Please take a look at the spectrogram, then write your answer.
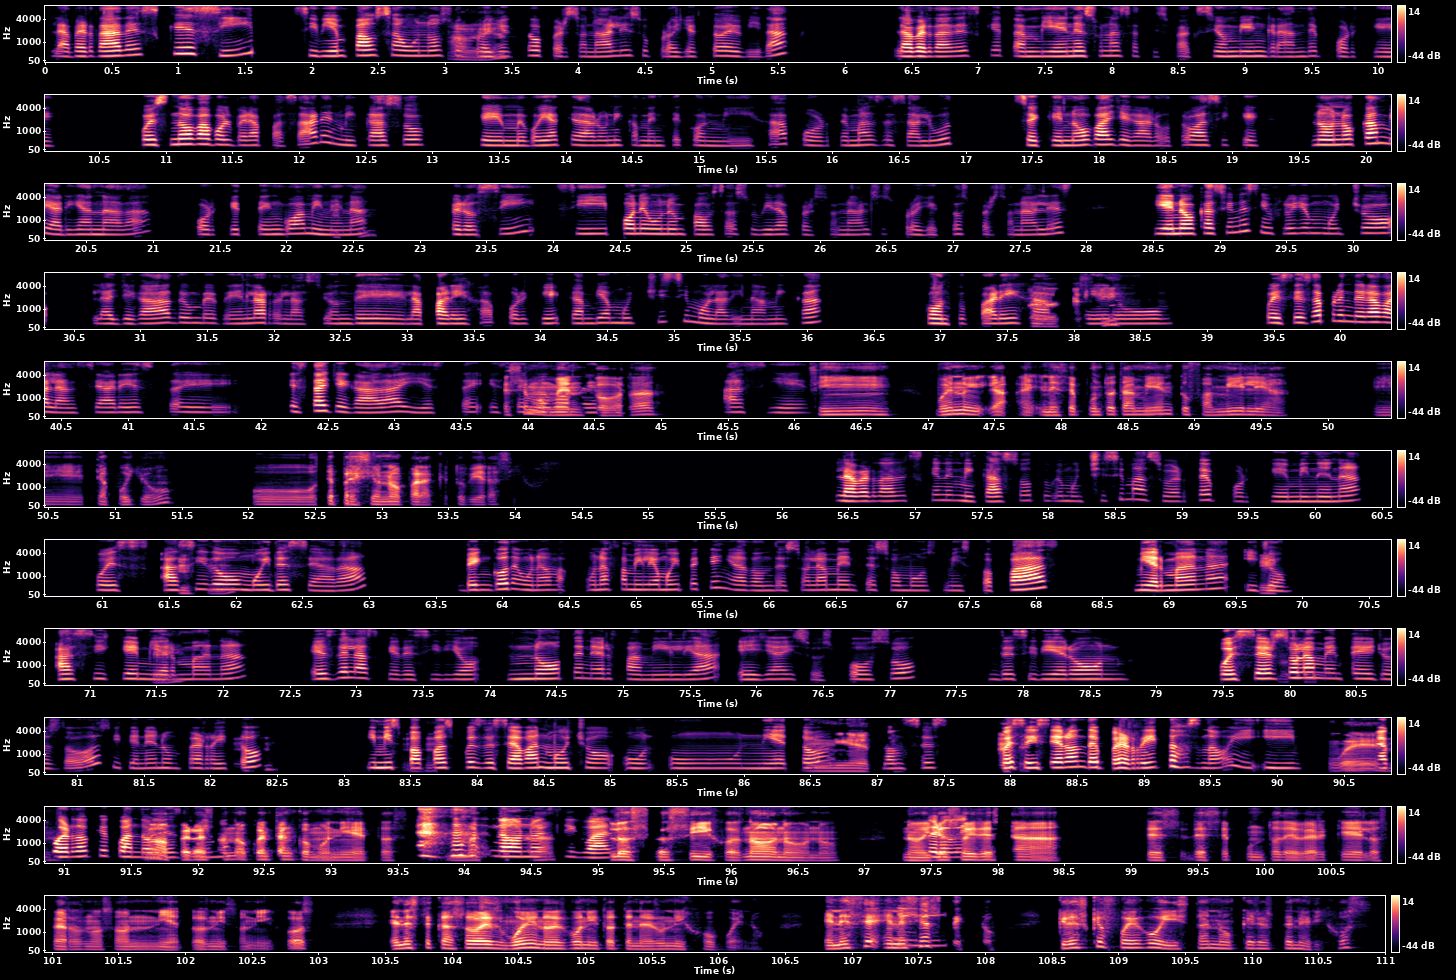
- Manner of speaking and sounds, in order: chuckle; chuckle
- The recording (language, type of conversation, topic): Spanish, podcast, ¿Qué te impulsa a decidir tener hijos o no tenerlos?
